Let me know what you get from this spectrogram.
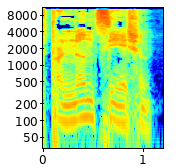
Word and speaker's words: pronunciation: Now, one of the great ironies of the English language and of English teaching is that I would say 9 out of 10 native English speakers say pronunciation. You have to improve your pronunciation. It's pronunciation. Nun, like monja.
